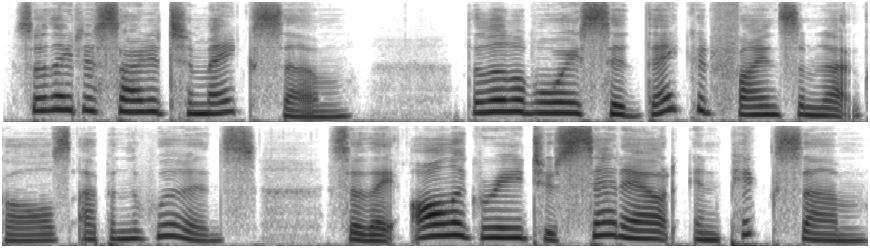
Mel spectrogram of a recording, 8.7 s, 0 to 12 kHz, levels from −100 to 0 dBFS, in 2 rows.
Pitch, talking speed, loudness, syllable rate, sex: 240 Hz, 200 wpm, -19 LUFS, 4.6 syllables/s, female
